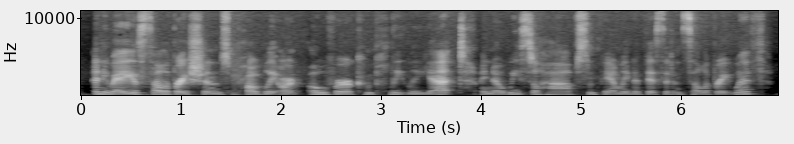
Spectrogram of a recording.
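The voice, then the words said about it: Hoarse, nearly lost voice. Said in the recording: “Excuse my voice. I am getting over a cold, so my voice is gone”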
